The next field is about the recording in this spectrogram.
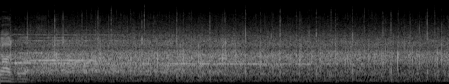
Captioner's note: audience applauds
